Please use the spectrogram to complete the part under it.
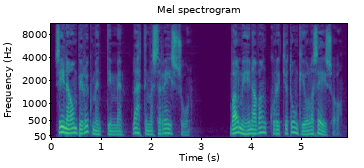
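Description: A cheeky young brother rattles off a long mocking rhyme in a bouncing sing-song beat, read by a man. The voice sits low and a little husky. It is heard dry and close in an audiobook. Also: darkish tone, no room sound. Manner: rhythmic sing-song recitation of rhyming verses. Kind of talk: audiobook reading.

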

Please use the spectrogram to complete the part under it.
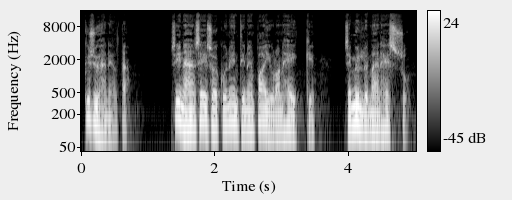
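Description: A man's voice: medium pitch, lively intonation, darkish tone, breathy edge, dry recording, clean studio sound. A man reading the part of a hot-tempered eldest brother who scolds and mocks in a blustering way. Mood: scolding, mocking. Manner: blustering, scolding speech with a mocking chuckle. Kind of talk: audiobook reading.

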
